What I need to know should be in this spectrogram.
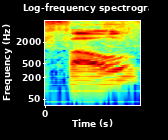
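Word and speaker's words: pho: because you can't win if you ever say hey let's go out for foe you run the risk of somebody being like actually that's it's called fu and you have to be like i know i just didn't know if you knew which is why i called it foe in the first place and if you say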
